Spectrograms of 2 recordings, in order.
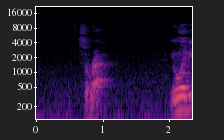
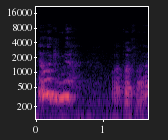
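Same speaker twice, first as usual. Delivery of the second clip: mocking reply; 12 semitones higher, 4 dB quieter, faster than usual. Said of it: "what do you think this person says".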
